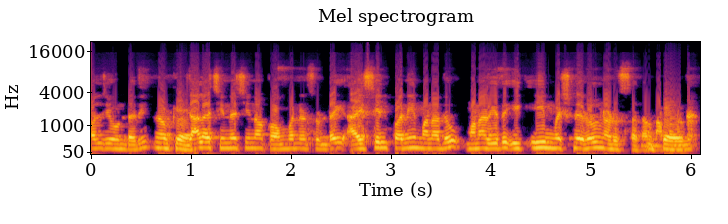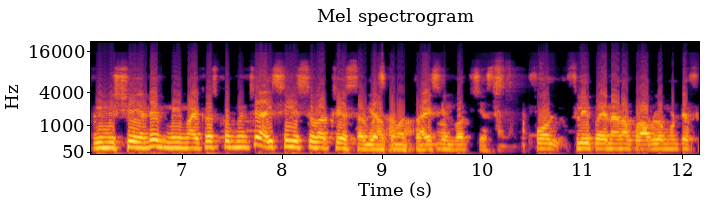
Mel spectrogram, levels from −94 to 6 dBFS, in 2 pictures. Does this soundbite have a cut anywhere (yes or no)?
yes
